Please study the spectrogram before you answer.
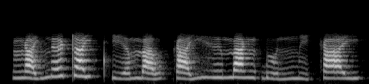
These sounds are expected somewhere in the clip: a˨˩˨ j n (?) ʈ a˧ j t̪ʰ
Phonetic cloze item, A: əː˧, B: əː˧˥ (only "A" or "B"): B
